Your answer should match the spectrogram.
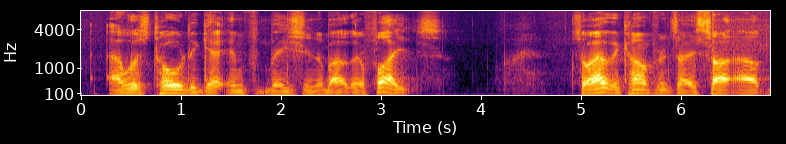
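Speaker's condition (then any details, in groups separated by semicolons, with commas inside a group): Cerebral palsy; from birth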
